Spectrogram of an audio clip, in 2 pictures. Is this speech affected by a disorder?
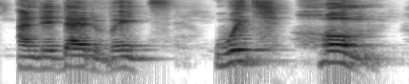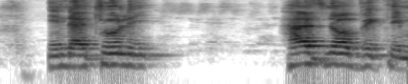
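Yes: neurological disease.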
